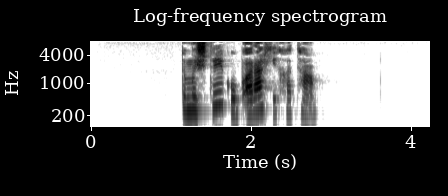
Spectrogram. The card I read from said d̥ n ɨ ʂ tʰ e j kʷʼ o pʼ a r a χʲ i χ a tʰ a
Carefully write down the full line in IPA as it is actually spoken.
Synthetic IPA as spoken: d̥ m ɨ ʃ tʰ e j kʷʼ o pʼ a ɾ a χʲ i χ a tʰ a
